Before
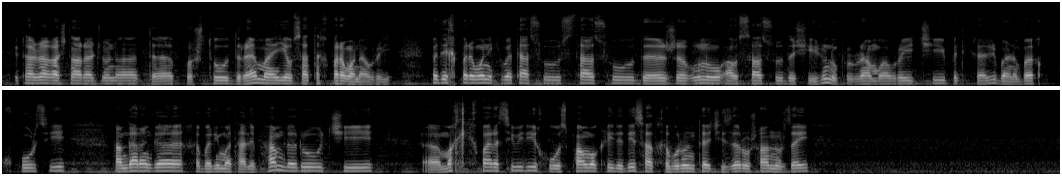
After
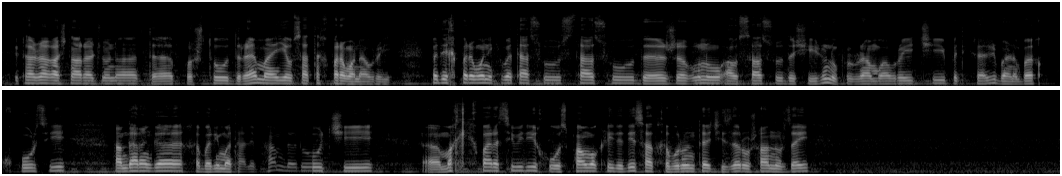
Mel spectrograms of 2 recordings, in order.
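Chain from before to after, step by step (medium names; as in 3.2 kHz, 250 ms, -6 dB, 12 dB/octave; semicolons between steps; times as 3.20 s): 12.89–13.69 s: compression 5:1, threshold -42 dBFS, peak gain reduction 19.5 dB; trim -3 dB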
